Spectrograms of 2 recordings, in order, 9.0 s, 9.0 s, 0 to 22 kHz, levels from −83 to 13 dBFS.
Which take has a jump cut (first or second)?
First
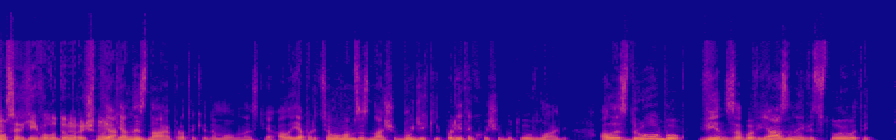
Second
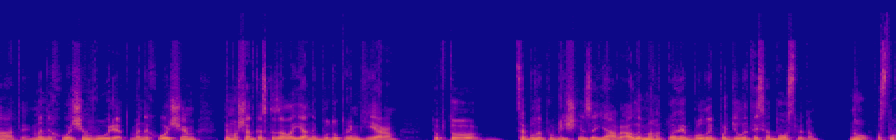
first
